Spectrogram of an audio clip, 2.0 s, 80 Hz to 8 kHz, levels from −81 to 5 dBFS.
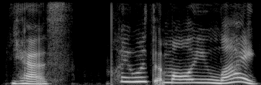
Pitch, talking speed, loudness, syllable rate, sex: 300 Hz, 215 wpm, -17 LUFS, 4.6 syllables/s, female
